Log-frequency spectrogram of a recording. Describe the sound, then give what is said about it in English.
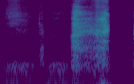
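Shaky breaths: a couple of short quivering intakes, then one long, loud, breathy gasp as the character Mrs. Skull gasps through tears, ending with another brief inhale. “And then this is when Mrs. Skull, like, gasps through tears.”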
